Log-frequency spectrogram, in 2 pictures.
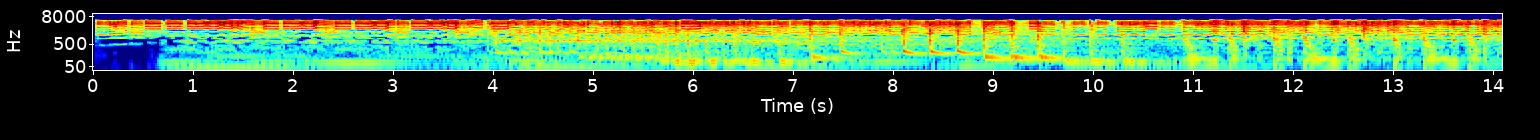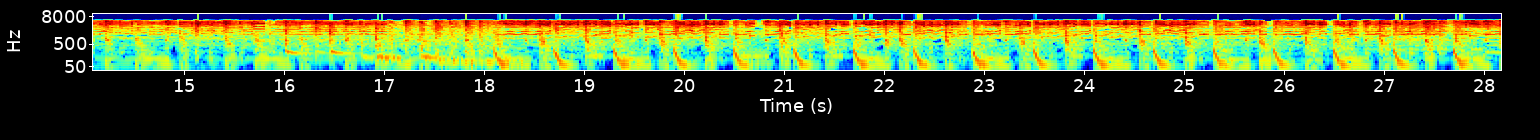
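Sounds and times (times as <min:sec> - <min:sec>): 
dabke instrumental music: 0:00.0 - 0:28.1.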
